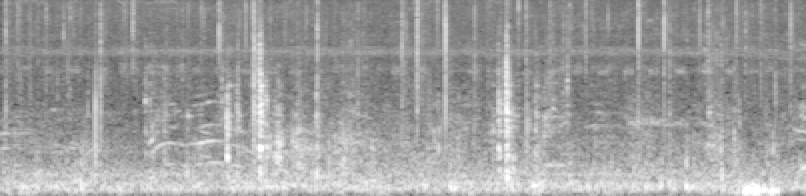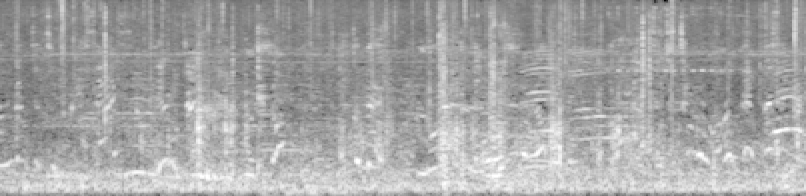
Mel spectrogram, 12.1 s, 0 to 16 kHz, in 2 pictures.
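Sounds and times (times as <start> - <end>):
faint voice: 5.8 - 12.0.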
